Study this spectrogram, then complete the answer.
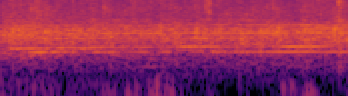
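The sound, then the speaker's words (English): Steady applause from a church audience at Mosaic welcoming a guest pastor, a dense wash of many hands clapping at an even, sustained loudness throughout, with no voices standing out. “So would you please give a warm welcome, a big mosaic round of applause for my friend”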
